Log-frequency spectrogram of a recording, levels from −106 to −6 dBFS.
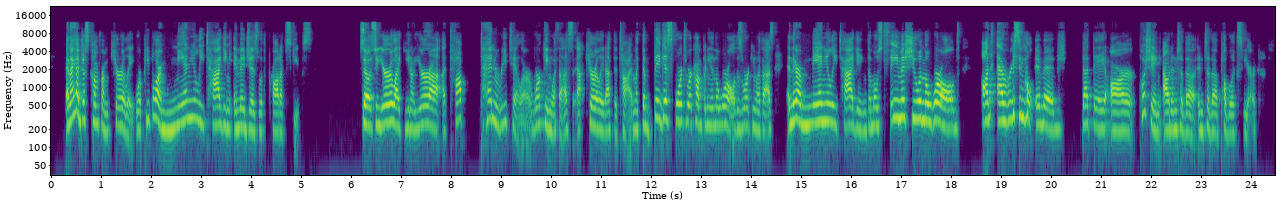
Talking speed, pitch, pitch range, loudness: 185 wpm, 230 Hz, 200-270 Hz, -23 LUFS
